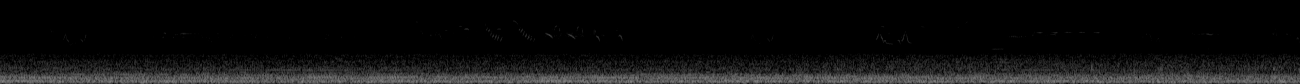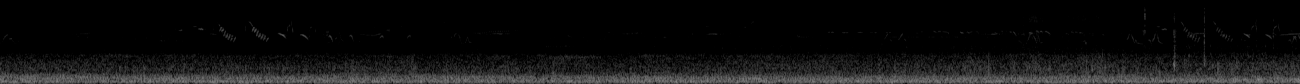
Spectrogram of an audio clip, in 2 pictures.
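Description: Small birds chirping on and off over a steady low outdoor background rumble.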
